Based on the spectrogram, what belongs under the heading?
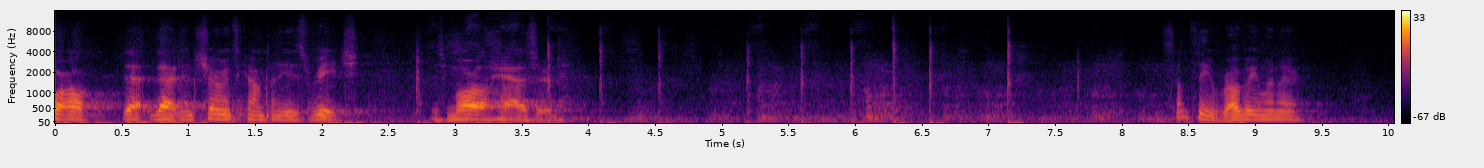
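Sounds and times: chalk ticking on blackboard: 2.6s - 7.8s.

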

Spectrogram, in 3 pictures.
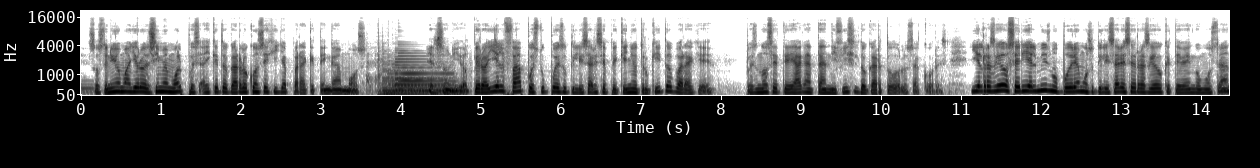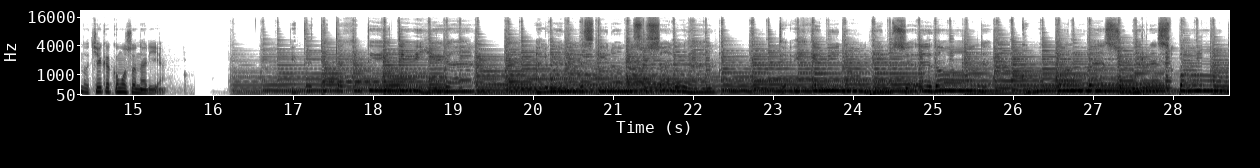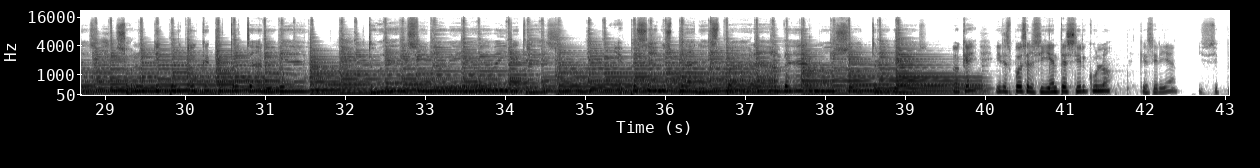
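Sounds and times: classical guitar strumming: 3.7s - 4.9s, 16.2s - 40.1s.

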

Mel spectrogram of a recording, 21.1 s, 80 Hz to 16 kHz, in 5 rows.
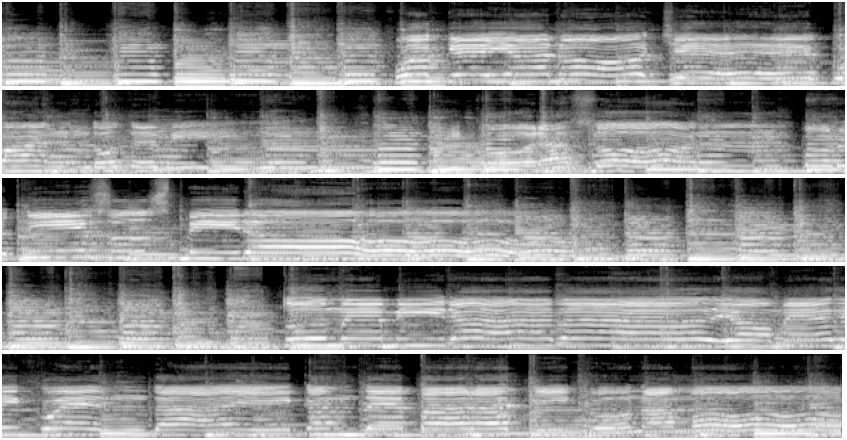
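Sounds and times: strummed acoustic guitar: 0.0s - 21.0s
man singing: 1.7s - 11.6s, 13.8s - 21.0s.

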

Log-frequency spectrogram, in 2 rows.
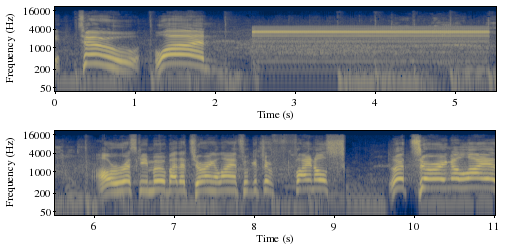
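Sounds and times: high-pitched electronic buzzer: 2.5s - 5.6s.

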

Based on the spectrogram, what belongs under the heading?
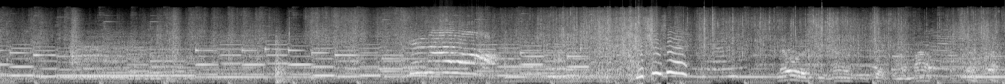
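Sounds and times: music with held notes: 0.0s - 10.0s
young children's voices: 4.0s - 5.2s, 6.8s - 7.7s.

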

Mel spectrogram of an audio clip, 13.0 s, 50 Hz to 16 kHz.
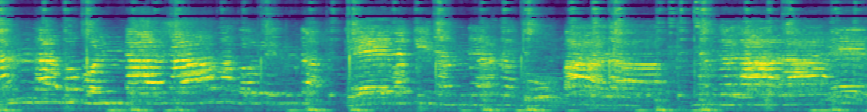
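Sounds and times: children singing into microphones: 0.0s - 13.0s
percussion beat: 0.0s - 13.0s.

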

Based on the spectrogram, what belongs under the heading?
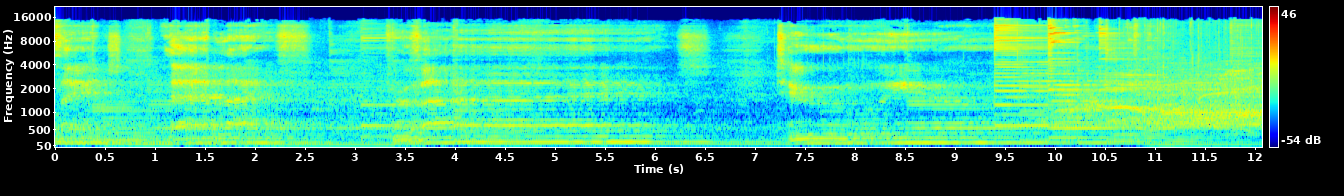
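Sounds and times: man singing: 0.0s - 11.1s
acoustic guitar: 0.0s - 12.0s.

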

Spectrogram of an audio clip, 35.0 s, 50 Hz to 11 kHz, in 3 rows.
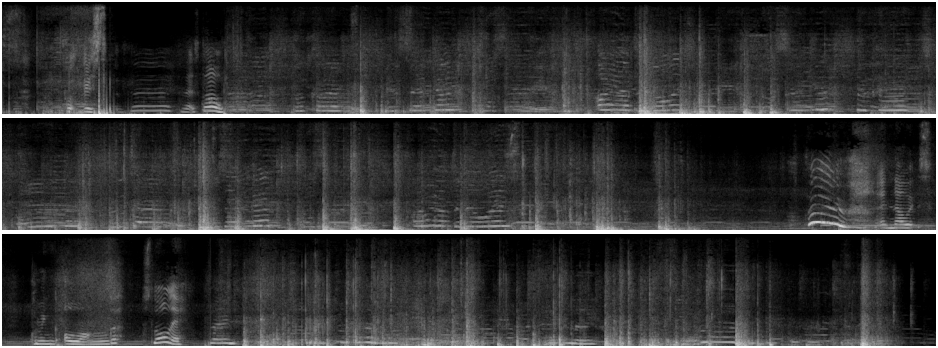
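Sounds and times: person singing: 0.0s - 35.0s.

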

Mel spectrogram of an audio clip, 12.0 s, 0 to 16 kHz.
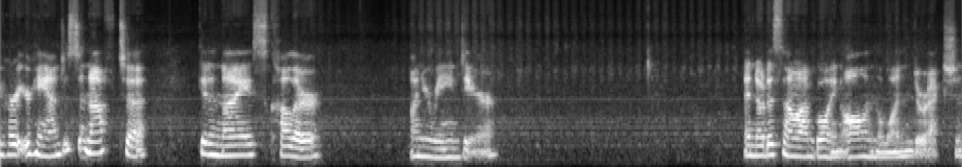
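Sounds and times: crayon scratching on paper: 3.7s - 11.5s.

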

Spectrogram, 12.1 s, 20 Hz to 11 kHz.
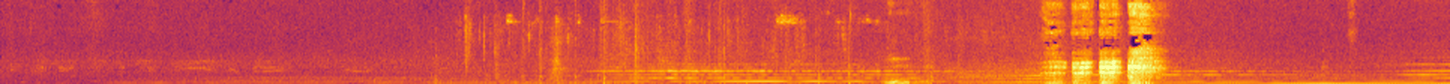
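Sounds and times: held music notes: 1.1s - 12.0s
horse hooves clopping: 3.4s - 8.4s.

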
